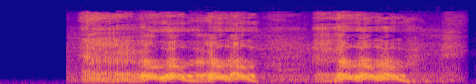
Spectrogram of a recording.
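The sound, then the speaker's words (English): A man imitates a dog with two loud, drawn-out growling whines, his voice wavering in pitch, separated by a brief pause. “Like, remarkable how he channels an actual dog.”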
